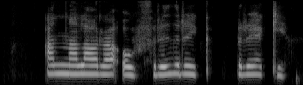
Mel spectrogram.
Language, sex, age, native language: Icelandic, female, 9, Icelandic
